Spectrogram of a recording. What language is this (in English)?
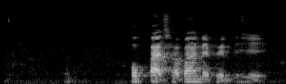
Thai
